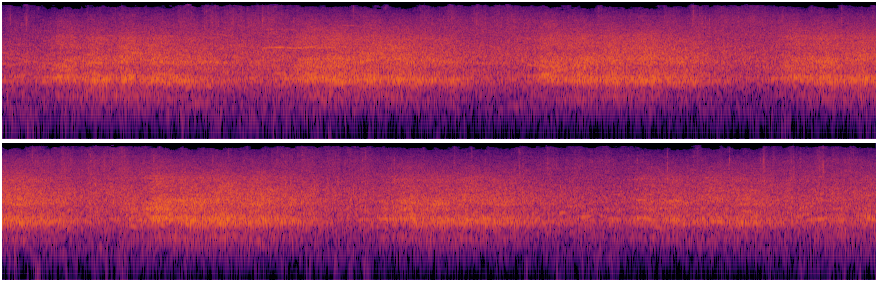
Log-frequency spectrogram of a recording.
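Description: Capacity WWE arena crowd in Philadelphia, Pennsylvania cheering and applauding, a dense roar that swells and ebbs in rhythmic waves like a chant throughout.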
